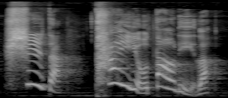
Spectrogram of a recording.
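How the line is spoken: Loud enthusiastic agreement. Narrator (Chinese): 这引起了孔雀的强烈共鸣，它大声叫道

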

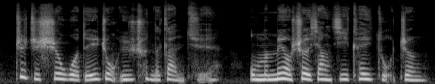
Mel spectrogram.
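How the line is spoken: Sighing. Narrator (Chinese): 纳奥米叹了一口气

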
